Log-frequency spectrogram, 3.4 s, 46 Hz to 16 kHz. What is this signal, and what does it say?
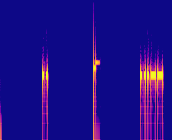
Morse code, heard as a keyed tone, about 34 wpm, 700 Hz. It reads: I 3
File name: Single-Letter-Number-35wpm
